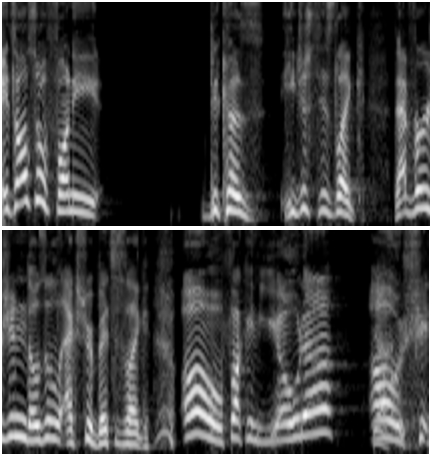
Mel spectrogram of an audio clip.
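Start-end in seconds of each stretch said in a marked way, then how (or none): 6.1-8.5 slow, drawn-out mocking delivery. Retelling how the Emperor learns Luke was trained by Yoda: mocking Emperor impression. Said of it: "He becomes like a, like a roasting comedian".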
